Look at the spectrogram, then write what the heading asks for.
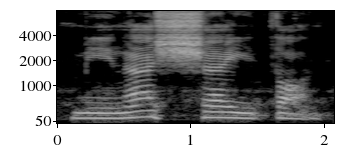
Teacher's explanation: Alif lamnya dihilangkan sehingga shinnya itu ditasydidkan. Karena itu huruf syamsiah.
